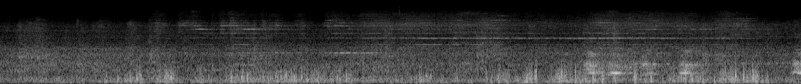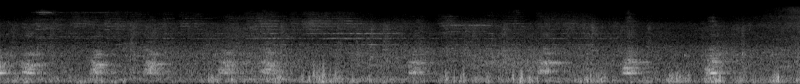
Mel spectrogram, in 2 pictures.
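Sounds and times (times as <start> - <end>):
train wheels rumbling and knocking: 0.0 - 16.0
high wheel squeal: 1.6 - 15.2
dog barking: 5.9 - 7.0, 7.9 - 10.8, 12.1 - 12.3, 13.4 - 14.5, 15.1 - 15.3.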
